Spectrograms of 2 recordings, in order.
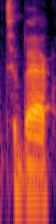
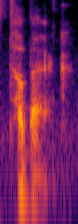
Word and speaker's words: tabac: You've been spelling tobacco wrong. It's not tobac, it's tabac. Tabac or tabac. You can pronounce it either way, but it's an A.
